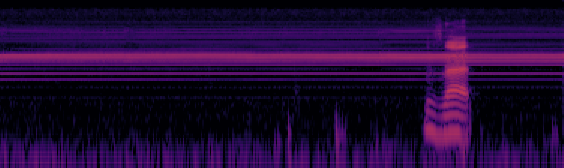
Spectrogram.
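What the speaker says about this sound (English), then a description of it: "Fire alarm's going off, folks." A steady electronic fire alarm tone drones continuously in the background while a person briefly speaks a short question near the end.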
